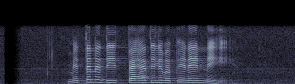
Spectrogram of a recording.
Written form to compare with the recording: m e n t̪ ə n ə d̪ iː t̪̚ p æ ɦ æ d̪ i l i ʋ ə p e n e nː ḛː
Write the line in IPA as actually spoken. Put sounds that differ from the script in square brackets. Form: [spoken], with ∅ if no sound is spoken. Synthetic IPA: m e [∅] t̪ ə n ə d̪ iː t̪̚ p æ ɦ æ d̪ i l i ʋ ə p e n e nː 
